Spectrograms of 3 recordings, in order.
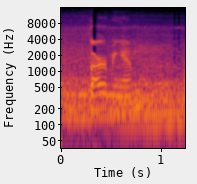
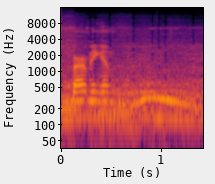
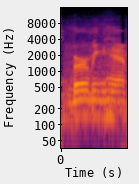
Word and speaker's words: Birmingham: I don't really think you should pronounce the H, right? It's Birmingham. Yeah, it's Birmingham. If it was the US, Birmingham, Alabama, but Birmingham, England.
